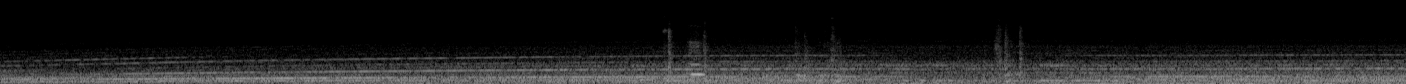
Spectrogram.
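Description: An electric train motor whines, rising in pitch as the train speeds up.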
